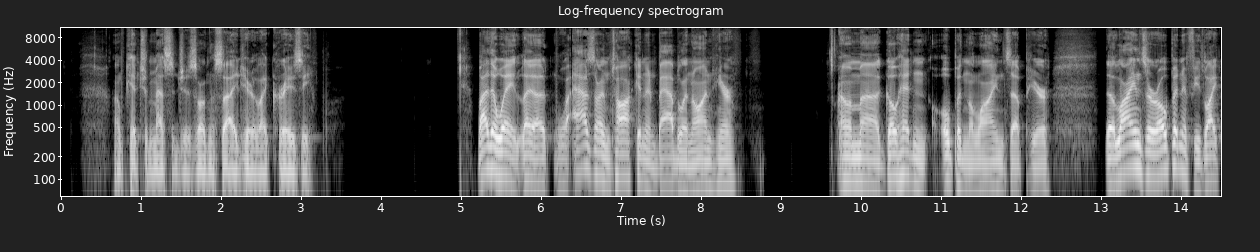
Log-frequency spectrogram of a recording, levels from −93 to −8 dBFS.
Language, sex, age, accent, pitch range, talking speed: English, male, 50-69, American, 70-90 Hz, 150 wpm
